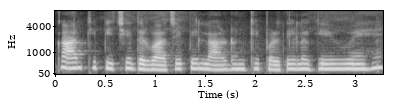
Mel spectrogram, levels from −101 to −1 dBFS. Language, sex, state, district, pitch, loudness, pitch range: Hindi, female, Punjab, Fazilka, 195 Hz, -19 LUFS, 190-210 Hz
